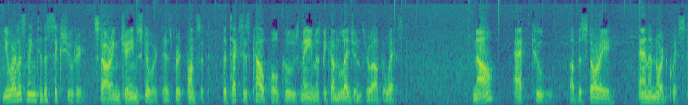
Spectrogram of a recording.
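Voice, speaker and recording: Animated low-voiced American radio announcer man. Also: measured pace. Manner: formal, dramatic delivery. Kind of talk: 1950s radio program announcing, scripted. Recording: muffled old radio recording, faint noise.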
